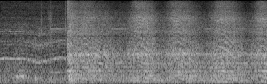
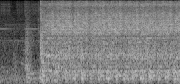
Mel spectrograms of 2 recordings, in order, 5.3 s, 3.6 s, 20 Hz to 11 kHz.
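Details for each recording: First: 2002 Mini Cooper 1.6 with new starter and battery: slow labouring cranks in heavy surges about once a second without starting; engine couldn't be turned by hand, caused by a seized alternator. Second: 2002 Mini Cooper 1.6 after the seized alternator was dealt with: brief crank drawing about 100 amps versus nearly 500 before, then catches and settles to a steady even idle, normal cranking.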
